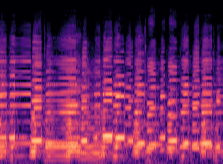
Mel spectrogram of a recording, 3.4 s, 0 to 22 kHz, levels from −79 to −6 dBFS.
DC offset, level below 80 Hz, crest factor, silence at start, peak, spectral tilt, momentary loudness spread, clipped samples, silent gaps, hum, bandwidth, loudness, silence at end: under 0.1%; -58 dBFS; 14 dB; 0 s; -8 dBFS; -3 dB/octave; 5 LU; under 0.1%; none; none; 17 kHz; -21 LUFS; 0 s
